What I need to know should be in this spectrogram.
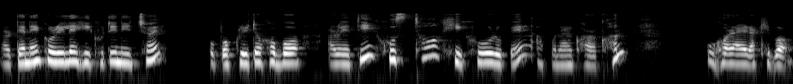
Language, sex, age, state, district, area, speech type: Assamese, female, 45-60, Assam, Dibrugarh, rural, spontaneous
